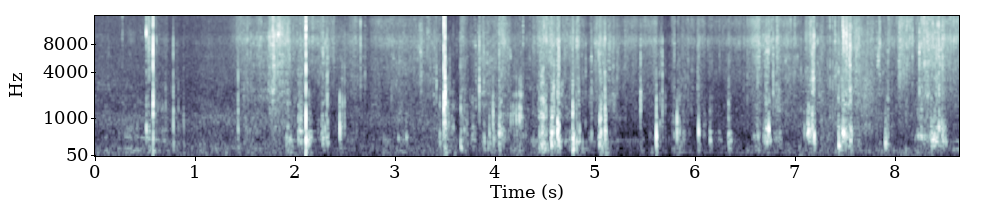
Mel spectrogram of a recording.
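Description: Goats eating treats right at the microphone: an irregular run of close crunching clicks and crackles, starting about two seconds in and growing busier toward the end.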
